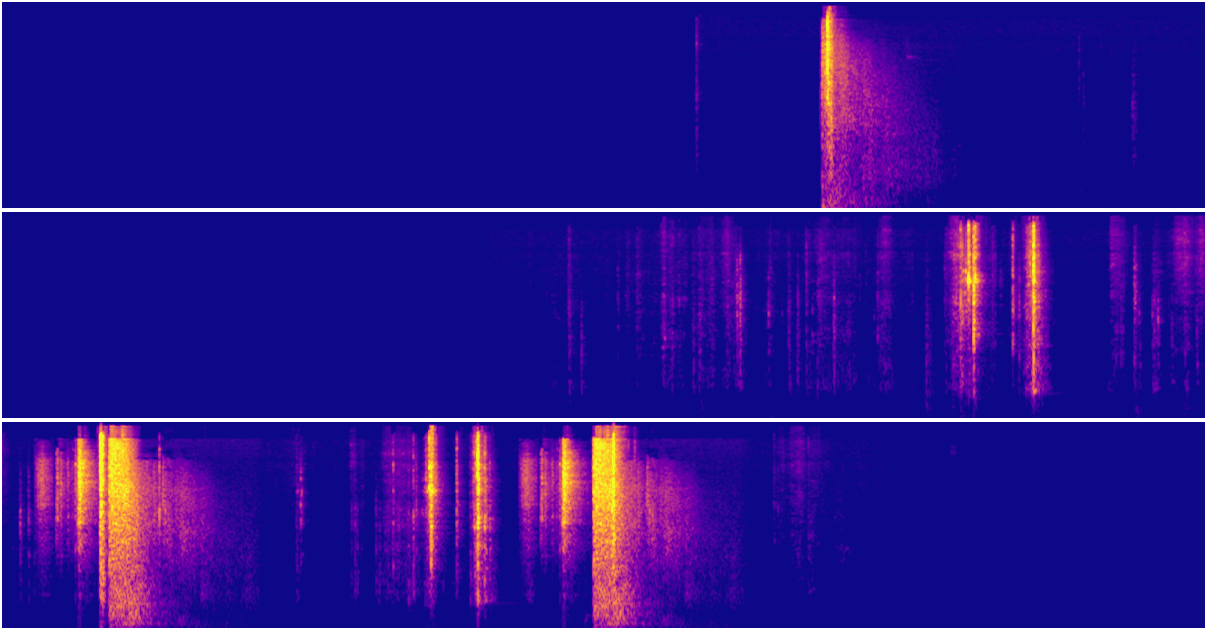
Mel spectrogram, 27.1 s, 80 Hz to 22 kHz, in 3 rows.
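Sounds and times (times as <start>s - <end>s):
faint steady hum: 5.2s - 9.3s, 12.7s - 25.3s
toy blaster priming clacks: 16.1s - 16.9s, 17.5s - 19.4s, 20.7s - 22.8s.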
